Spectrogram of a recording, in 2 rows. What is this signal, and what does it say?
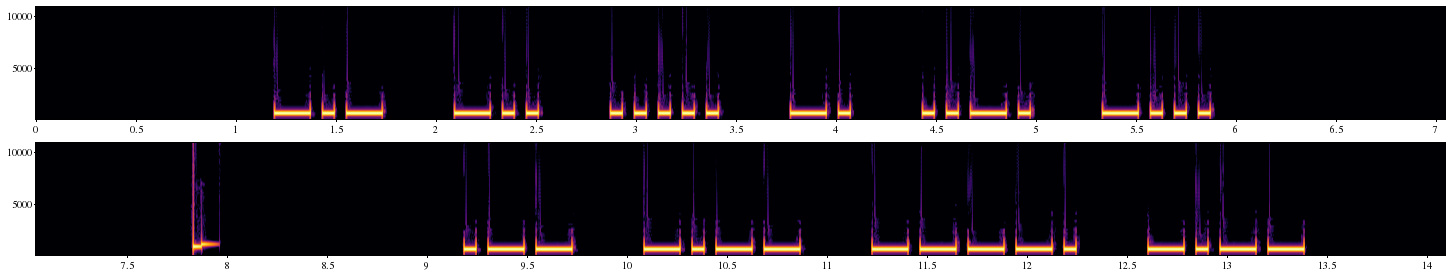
Morse code, heard as a keyed tone, about 20 wpm, spaced as for 15 wpm, 700 Hz. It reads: KD5NFB WY9Y
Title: 207 Lesson 33g - Letter j - Call Signs 20wpm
